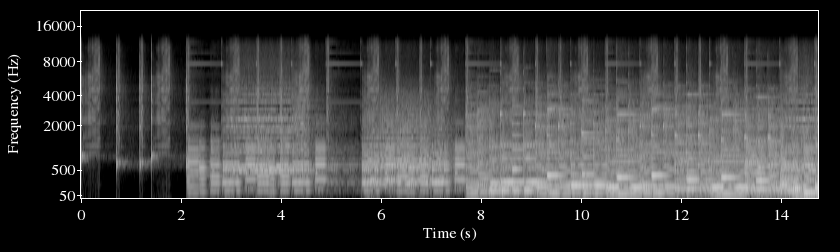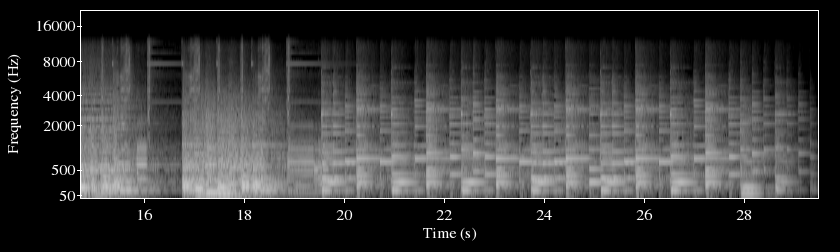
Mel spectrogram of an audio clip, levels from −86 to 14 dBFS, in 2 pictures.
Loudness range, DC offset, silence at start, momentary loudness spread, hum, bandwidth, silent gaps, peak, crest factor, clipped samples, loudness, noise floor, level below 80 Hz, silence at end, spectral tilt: 6 LU; under 0.1%; 0 s; 13 LU; none; 13 kHz; none; -2 dBFS; 16 dB; under 0.1%; -19 LUFS; -41 dBFS; -40 dBFS; 0.15 s; -6 dB/octave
